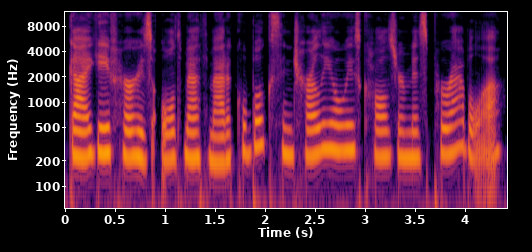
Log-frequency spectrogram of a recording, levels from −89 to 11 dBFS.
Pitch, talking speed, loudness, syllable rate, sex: 240 Hz, 190 wpm, -20 LUFS, 5.4 syllables/s, female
